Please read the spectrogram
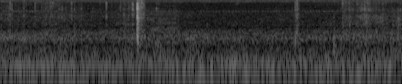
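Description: Wax seal being peeled off tissue paper by hand: faint paper handling with one small sharp click about two-thirds of a second in, over a steady low background rumble.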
